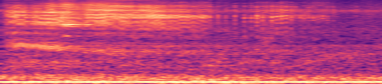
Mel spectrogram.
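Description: Faint steady low hum, with a brief soft high hiss in the first second or so.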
